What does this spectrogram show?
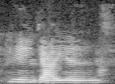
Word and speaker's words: Pleiadians: higher self, angels, archangels, Pleiadians, or Bashar actually says that Pleiadians could be pronounced two ways, Pleiadians, so I'm saying it wrong, Pleiadians, all Pleiadians.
